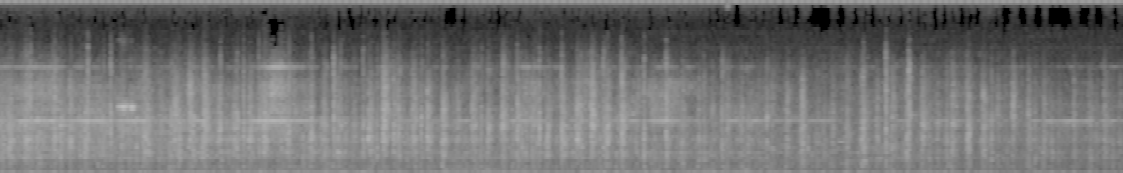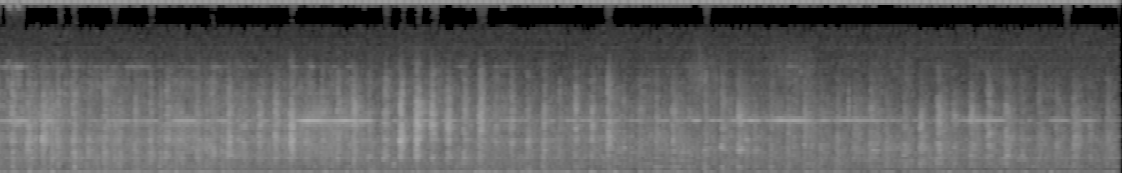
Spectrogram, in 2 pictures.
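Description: Steel wheels click and clack over rail joints.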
